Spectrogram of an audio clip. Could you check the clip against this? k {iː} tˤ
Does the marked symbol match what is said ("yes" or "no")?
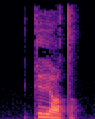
no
